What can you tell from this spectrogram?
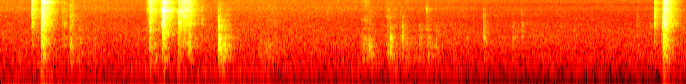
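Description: Spring-loaded solder sucker (desoldering pump) being cocked and fired to clear solder from circuit-board holes. It makes sharp plastic snaps: several in the first two seconds, softer ones around the middle, and a loud one near the end.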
